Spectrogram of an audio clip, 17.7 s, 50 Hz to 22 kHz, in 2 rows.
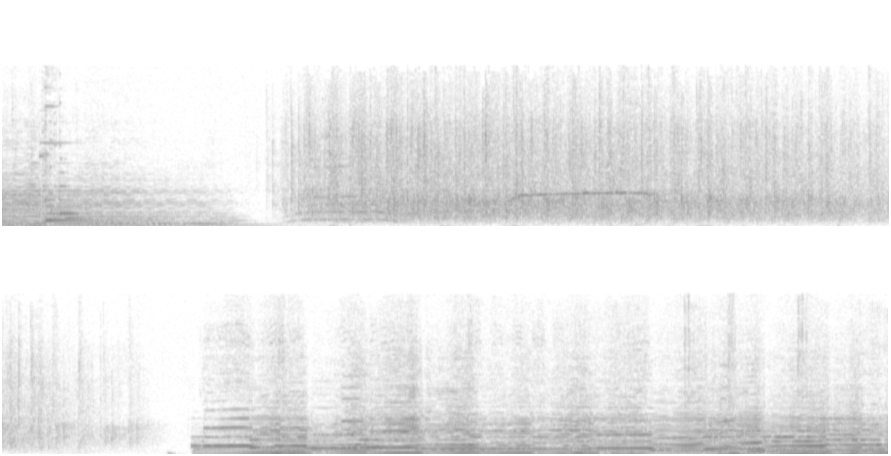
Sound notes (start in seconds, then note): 2.6 audience cheers and applauds; 10.7 wistful music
